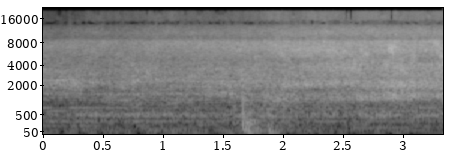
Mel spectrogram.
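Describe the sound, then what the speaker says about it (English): Broccoli soup bubbling and sizzling in a pot, a dense steady hiss with a close popping burst midway. "Can you hear that? I hear it bubbling."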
